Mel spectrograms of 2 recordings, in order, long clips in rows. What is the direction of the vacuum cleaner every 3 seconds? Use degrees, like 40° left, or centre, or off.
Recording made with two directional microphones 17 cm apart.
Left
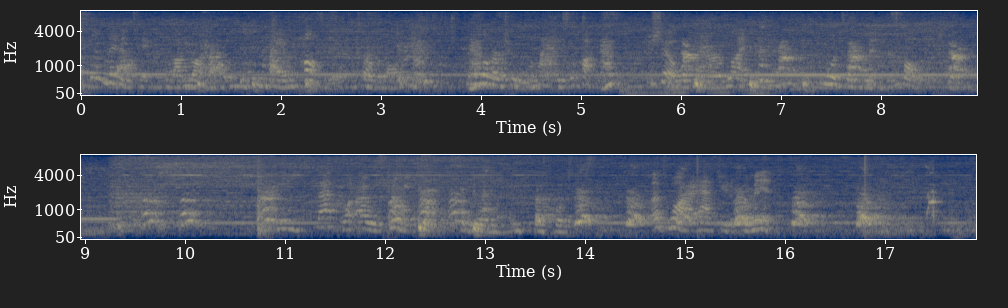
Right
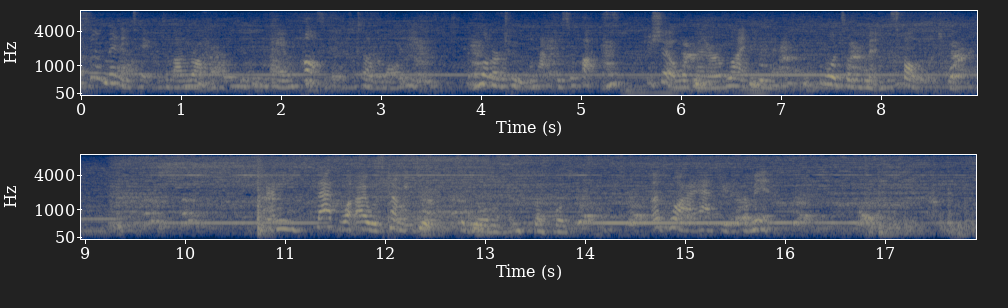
50° left, 50° left, 30° left, 10° right, 40° right, 60° right.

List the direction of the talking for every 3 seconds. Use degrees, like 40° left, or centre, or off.
20° left, 10° left, centre, 30° right, 10° right, 10° left.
